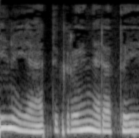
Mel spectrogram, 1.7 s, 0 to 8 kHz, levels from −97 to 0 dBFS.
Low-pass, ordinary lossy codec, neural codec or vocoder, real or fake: 7.2 kHz; MP3, 32 kbps; codec, 16 kHz, 16 kbps, FreqCodec, smaller model; fake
